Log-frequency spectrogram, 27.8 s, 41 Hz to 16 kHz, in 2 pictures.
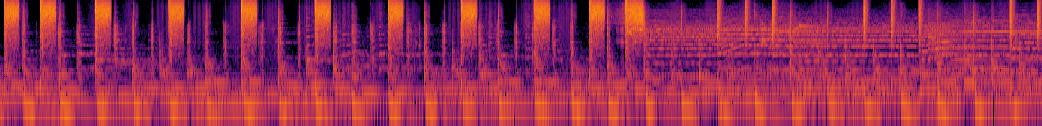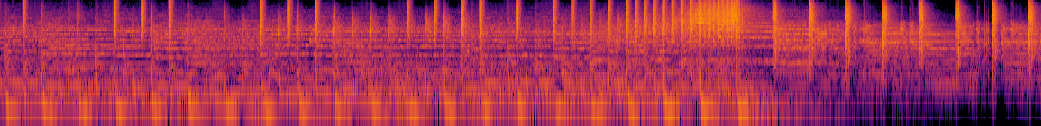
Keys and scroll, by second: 1.1 Tab, 1.6 alt+a, 6.2 ctrl+a, 8.2 shift+a, 9.3 e, 9.5 m, 16.0 2, 16.2 Return, 19.7 2, 19.9 Return, 24.6 g, 26.1 shift+a, 26.9 e, 27.2 m.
